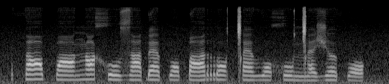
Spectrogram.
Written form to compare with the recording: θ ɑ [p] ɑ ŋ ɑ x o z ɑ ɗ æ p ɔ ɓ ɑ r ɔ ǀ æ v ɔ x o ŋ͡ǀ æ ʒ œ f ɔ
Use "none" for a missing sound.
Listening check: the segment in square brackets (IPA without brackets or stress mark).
p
